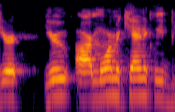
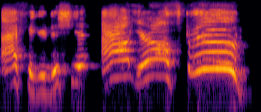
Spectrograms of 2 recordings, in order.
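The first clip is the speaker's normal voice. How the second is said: put-on acted very high, swooping little-kid giggling; 13 semitones higher than usual. Retelling their reaction to cracking a riddle, acting out giggling like a kid. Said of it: "I'm giggling like a little kid".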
